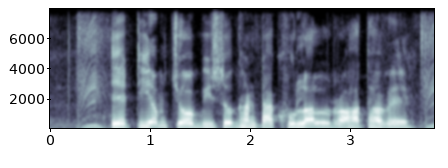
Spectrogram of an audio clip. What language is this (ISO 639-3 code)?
bho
